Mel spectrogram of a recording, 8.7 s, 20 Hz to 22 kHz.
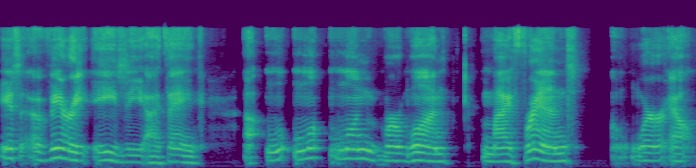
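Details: Post-stroke aphasia in a man, stroke 11 months earlier; at first could say only one word.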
